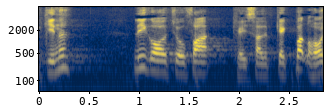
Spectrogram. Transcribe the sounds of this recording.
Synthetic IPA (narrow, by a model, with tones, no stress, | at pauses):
kiː˧nlɛː˥ | niː˥kɔː˧t͡so˨wfaː˧t̚kʰe˨˩jsɐ˨t̚kɪ˨k̚pɐ˥t̚hɔː˨˥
